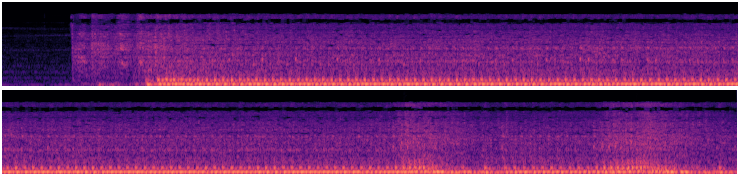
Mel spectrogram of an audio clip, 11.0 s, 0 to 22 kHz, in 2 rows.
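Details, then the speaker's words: 690 single-cylinder with a no-start complaint, cold start: fires on the first try and settles into a steady, slightly lumpy cold idle about four beats a second; the no-start fault isn't heard here, cause not identified. "I'll just start the bike up now, just so you know it's cold."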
